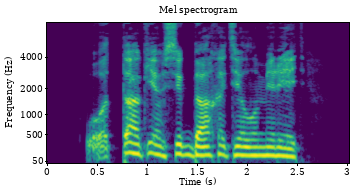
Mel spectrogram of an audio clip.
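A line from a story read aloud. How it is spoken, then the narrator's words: Whisper. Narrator (Russian): прошептал он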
